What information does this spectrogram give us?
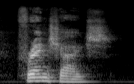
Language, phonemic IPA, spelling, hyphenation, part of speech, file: Dutch, /ˈfrɛn.tʃɑi̯s/, franchise, fran‧chi‧se, noun, Nl-franchise.ogg
- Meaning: franchise (agreement between franchiser and franchisee)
